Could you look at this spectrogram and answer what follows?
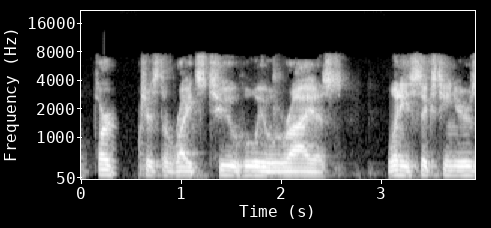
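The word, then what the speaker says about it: Urías: To get people caught up to speed if you missed it, and am I pronouncing that right, Urias? – Yeah, Julio Urias, he was a pitcher who signed out of the Mexican League.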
